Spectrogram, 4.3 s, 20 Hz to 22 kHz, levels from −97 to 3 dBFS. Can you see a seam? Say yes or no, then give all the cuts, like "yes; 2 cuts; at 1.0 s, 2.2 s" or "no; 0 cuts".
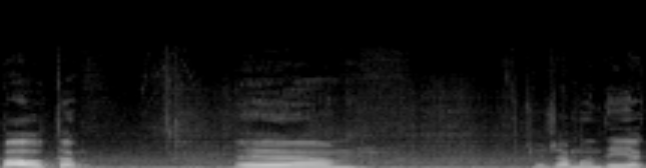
no; 0 cuts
